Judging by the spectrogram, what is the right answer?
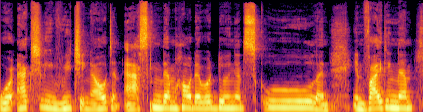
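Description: A woman speaks at a medium pitch with ordinary pitch variation and a slight Antiguan accent. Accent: slight Caribbean (Antiguan). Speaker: social work professor. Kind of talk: interview conversation. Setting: home living room.

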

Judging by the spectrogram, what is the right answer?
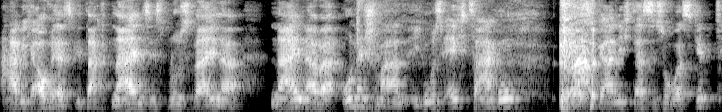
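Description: Speaking at a moderate pace in a normal speaking voice, a man has a fairly high pitch and ordinary pitch variation. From Munich, Bavaria. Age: middle-aged. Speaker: friend of the host. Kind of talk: casual chat.

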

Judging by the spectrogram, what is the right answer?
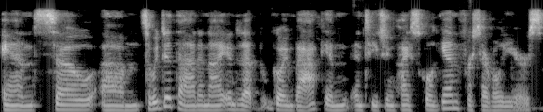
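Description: A woman's very deep, low pitch at a fairly quick pace, with fairly even intonation and hardly any pauses. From US, military family, partly raised in South Korea. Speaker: university center director and researcher. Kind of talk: interview. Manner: hesitant, with frequent fillers and repetitions.

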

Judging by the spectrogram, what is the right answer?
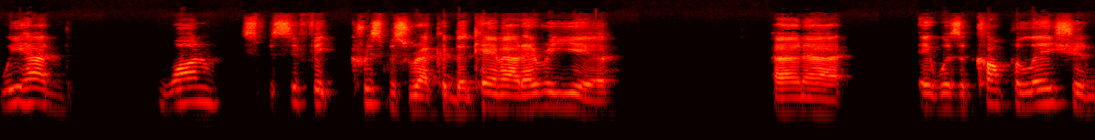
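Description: Speaking with a Sheffield accent, a man has a bright, sharp tone and lively intonation at a moderate pace. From northern England (Sheffield). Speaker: musician. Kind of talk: casual interview.

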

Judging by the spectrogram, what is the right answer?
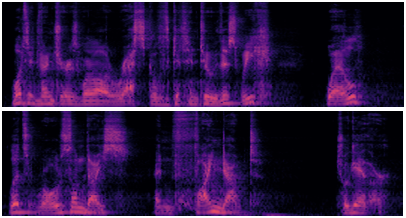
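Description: A raspy voice at a fairly slow pace, broken by long, frequent pauses. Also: man, medium pitch for a man. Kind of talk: podcast show introduction. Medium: actual play. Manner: warm, playful, theatrical.

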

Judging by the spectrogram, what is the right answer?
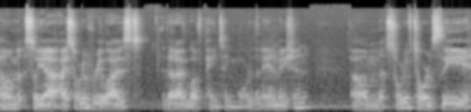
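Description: A man with an American accent and fairly low pitch talks at a moderate pace with lively intonation. Noticeable background noise and audible room echo surround him. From US Northeast, Boston. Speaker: illustrator. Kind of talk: radio interview.

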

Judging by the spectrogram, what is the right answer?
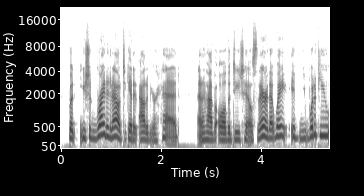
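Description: Her American accent and vocal fry stand out as a woman speaks at a fairly quick pace with lively intonation. The recording is very clean, with a silent background. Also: dry, close sound with no echo. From New Jersey. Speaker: storyteller and college instructor. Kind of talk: podcast interview. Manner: laughs often while talking.

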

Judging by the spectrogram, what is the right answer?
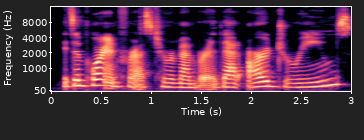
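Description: A woman speaks in an animated tone at medium pitch with vocal fry, ordinary pitch variation and a moderate pace. The recording is very clean, with a silent background. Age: 30s. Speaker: beauty business owner and podcast host. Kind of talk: motivational solo podcast talk.

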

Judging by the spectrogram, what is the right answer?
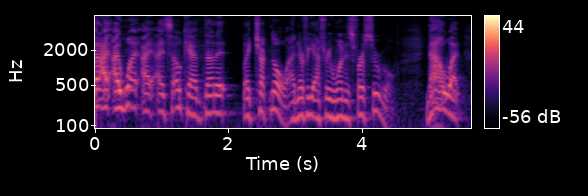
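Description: A man with an American accent talks very fast at a fairly high pitch, on a very clean recording with a silent background. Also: lively intonation. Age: 50s. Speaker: podcast co-host. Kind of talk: casual chat.

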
